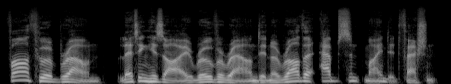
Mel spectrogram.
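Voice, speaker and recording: Guy reading an old detective story, lowish voice, dry close sound with no room. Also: big pitch swings, normal speed, fairly bright tone, dry recording. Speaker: audiobook narrator. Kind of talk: scripted narration of a mystery story.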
